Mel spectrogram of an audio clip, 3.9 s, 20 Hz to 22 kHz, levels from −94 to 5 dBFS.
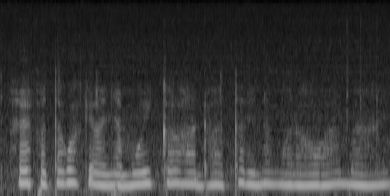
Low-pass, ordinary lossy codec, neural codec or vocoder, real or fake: none; none; vocoder, 44.1 kHz, 128 mel bands, Pupu-Vocoder; fake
